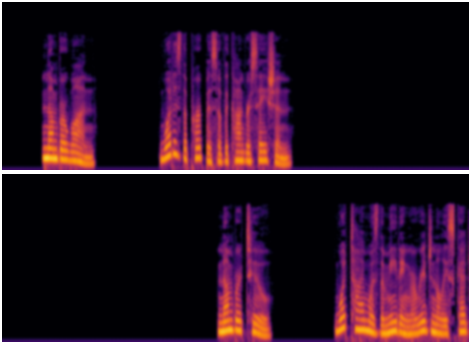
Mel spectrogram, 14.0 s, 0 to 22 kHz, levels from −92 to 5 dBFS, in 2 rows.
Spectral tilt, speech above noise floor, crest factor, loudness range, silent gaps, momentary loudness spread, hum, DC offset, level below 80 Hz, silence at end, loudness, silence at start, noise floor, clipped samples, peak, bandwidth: -6.5 dB/octave; over 73 dB; 18 dB; 7 LU; none; 9 LU; none; under 0.1%; -56 dBFS; 0 s; -19 LUFS; 0.6 s; under -90 dBFS; under 0.1%; -4 dBFS; 12 kHz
